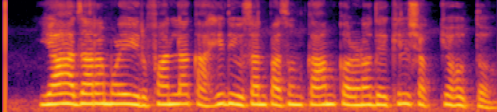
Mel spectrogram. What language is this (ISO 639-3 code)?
mar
